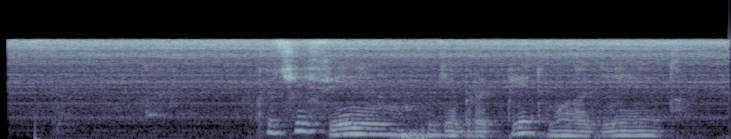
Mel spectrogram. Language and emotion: Russian, sad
